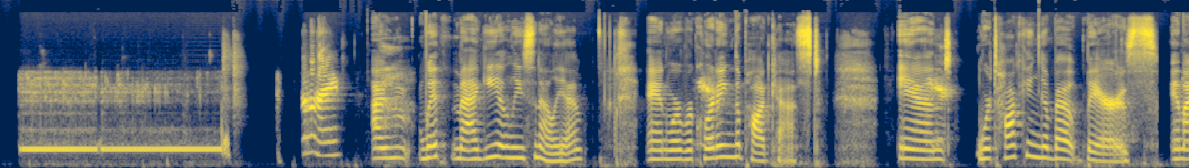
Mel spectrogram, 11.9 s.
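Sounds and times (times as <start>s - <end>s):
steady mid-pitched telephone tone droning: 0.2s - 2.3s
speech: 3.4s - 8.2s, 9.0s - 11.8s.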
